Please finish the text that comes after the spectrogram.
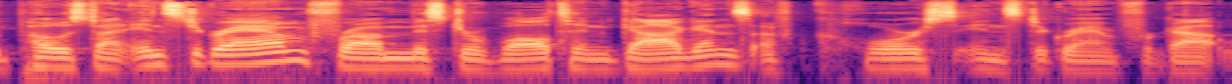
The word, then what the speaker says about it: Walton: gonna search for him it's not walter it's walton walton w-a-l-t-o-n goggins for all of you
